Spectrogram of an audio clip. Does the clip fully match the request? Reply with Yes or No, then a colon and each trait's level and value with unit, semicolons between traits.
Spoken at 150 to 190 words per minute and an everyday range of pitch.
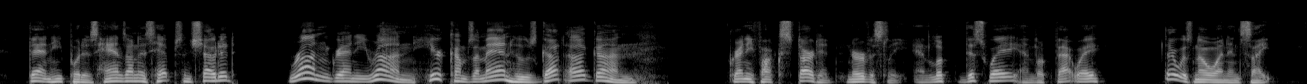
No: average, 180 wpm; wide, 7.1 semitones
